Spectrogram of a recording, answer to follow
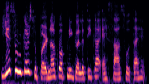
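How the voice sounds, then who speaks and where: A woman's voice: mid-range voice, very animated, moderate pace, no echo. Woman narrating a story, dry close sound.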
